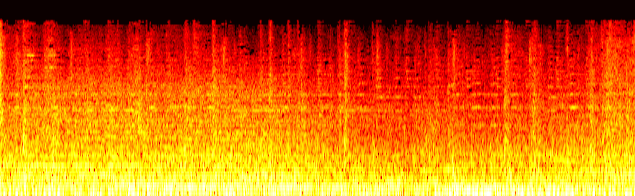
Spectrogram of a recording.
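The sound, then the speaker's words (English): Moving trains rumble and clatter past on an elevated track, a loud, steady, dense roar of wheels and cars that fills the whole stretch with no voices. “As Dalrain and his men search parked trains, Rourke walks between two moving trains a row over.”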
